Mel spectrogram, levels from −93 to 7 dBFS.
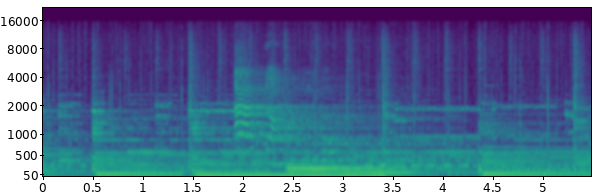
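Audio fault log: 1.57–3.43 s, DC step: the waveform's zero line shifts by about -25 dBFS and then returns. Each jump gives a low thump while the sound carries on unchanged.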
